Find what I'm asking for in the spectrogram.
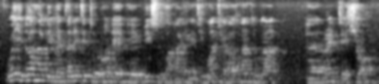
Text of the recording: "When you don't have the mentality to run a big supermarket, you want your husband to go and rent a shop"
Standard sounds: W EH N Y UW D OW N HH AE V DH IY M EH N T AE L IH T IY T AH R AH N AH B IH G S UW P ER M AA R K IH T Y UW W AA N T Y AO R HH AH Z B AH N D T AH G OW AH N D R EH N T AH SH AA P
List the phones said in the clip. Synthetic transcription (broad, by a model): W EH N Y UW D OW N HH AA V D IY M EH N T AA L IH T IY T AH R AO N AH B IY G S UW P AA M AA K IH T Y UW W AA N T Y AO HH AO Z B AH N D T AH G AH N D R EH N T AH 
